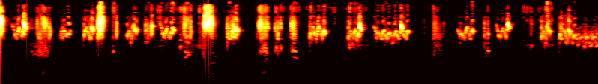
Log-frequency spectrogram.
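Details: Budgerigars kept as pets warble together, giving quick bursts of bright chirps and harsh scratchy notes in close succession with short gaps, a lively group chatter.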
